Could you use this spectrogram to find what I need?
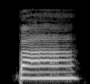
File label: Chinese Number 2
